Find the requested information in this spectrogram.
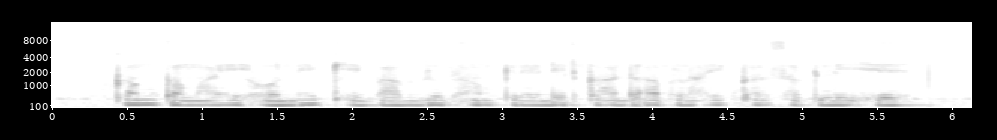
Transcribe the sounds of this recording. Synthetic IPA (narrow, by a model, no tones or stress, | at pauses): kəmkəmaːihoːnekʰebaːwd͡ʒuːd̪həmkɾeːɖɪʈkaːɾɖəplaːjkəɾsəkliɦɛː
